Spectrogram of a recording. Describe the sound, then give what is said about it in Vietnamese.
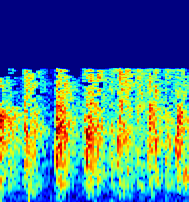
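A round of clapping follows a song. Quick, even claps come in a short burst of applause at a moderate level. “Mình cứ tự khen mình bằng một tràng pháo tay thôi.”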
